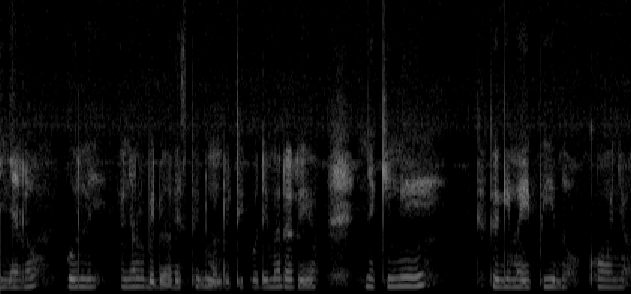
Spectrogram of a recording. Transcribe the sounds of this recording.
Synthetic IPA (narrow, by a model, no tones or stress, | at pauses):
iɲalɔɡoli | ɔɲalɔbedwa̰vɛstʰedmondotikodemaɾaɾɪɔɲakiŋe | kʰḁkaɡɪmaɪpɪd̪ɔkʰɔɲɔ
